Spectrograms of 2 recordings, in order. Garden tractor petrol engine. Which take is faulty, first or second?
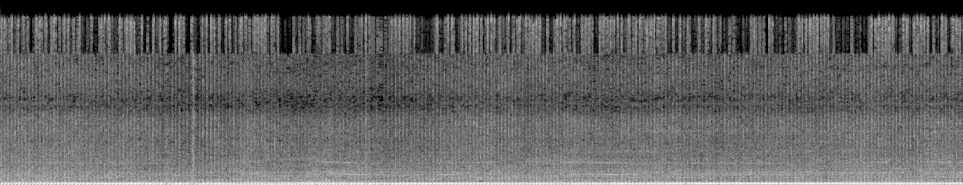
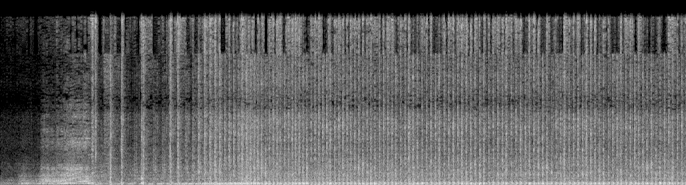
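second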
